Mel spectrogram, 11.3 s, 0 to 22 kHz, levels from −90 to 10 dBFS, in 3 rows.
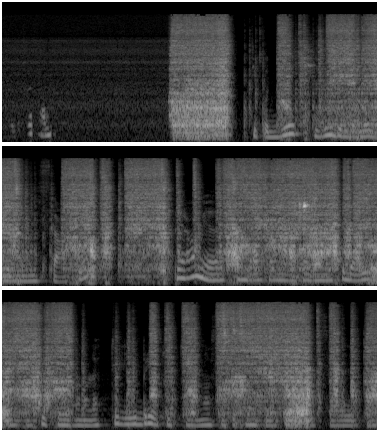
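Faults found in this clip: Speech suppressed in double talk, 0.00–1.69 s: talker's level dips by up to about 20 dB and thins or breaks up for roughly one and a half seconds while the far side also speaks. Likely echo canceller/suppressor attenuating both during overlap.

Other side's voice leaking through, 0.00–8.39 s: a second voice audible alongside the talker, at roughly 10 dB relative to the speech. Likely incomplete echo cancellation of loudspeaker playback reaching the microphone.

Other side's voice leaking through, 8.61–11.25 s: same residual far-end voice resumes after a short gap and runs to the end, again around 10 dB relative to the talker. Same likely residual echo path.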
